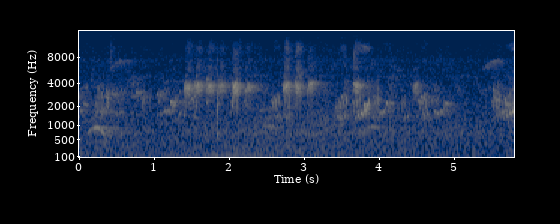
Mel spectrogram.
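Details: Red-whiskered bulbul decoy bird giving fighting song during trapping on 13 March 2017; short warbled phrases and bright chirps, some repeated notes in a quick run, with other chirping in the background.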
